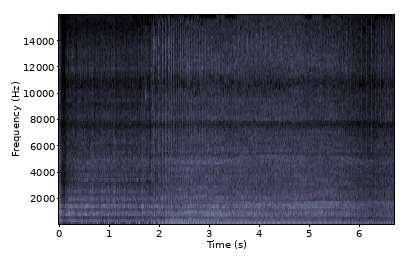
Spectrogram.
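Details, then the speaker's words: Toro Z5000 Timecutter zero-turn with Kohler Courage 21 engine, throttle stuck about half open: catches with a few uneven pulses, then climbs to a high, steady scream and stays there, racing far above normal speed. "It just seems like this thing is kind of running wild. And maybe it's just 0 turns. Like it's spinning too high? Yeah, too high, or like it just."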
